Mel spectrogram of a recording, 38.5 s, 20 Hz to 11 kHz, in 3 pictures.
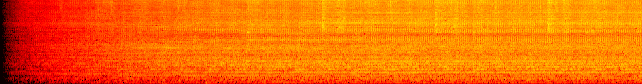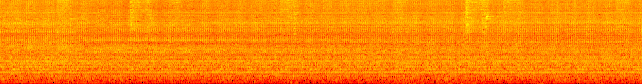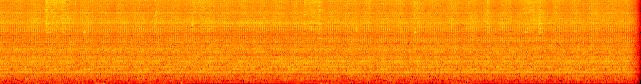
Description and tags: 15 - Projector working
16mm projector working - Brand: Eiki
Proyector de 16mm en funcionamiento - Marca: Eiki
